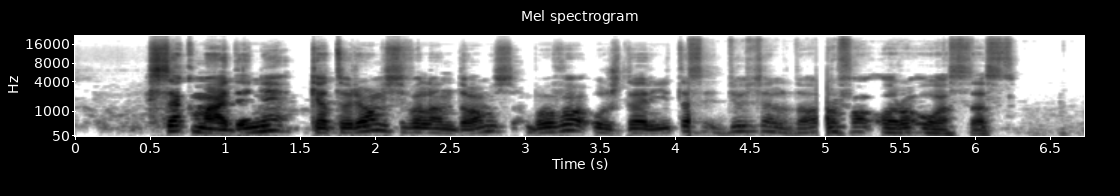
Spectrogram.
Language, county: Lithuanian, Kaunas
